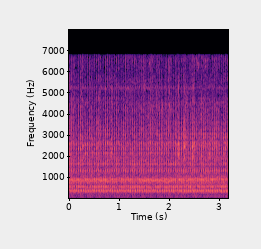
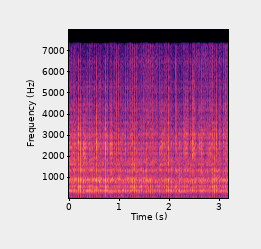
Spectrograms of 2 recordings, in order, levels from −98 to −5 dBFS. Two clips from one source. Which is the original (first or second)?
first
